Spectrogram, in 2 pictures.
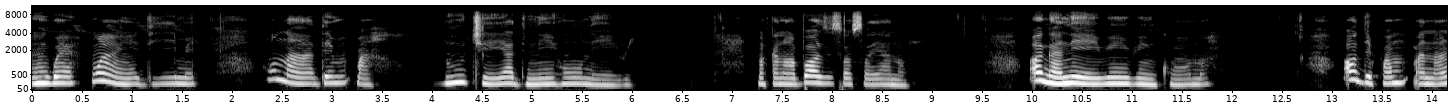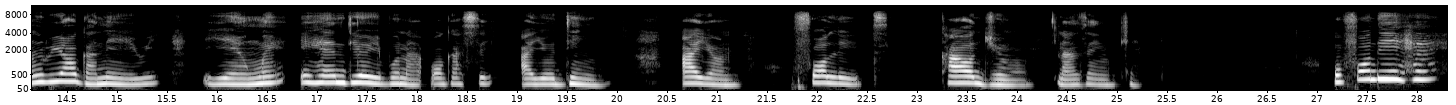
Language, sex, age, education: Igbo, female, 15-29, tertiary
